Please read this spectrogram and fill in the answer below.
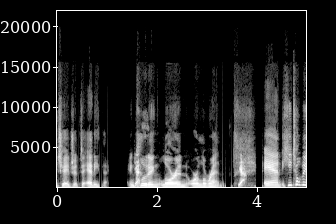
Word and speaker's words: Ralph Lauren: Ralph Ral Lauren as but he says it's pronounced Ralph Lauren yeah yeah all I know is that his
